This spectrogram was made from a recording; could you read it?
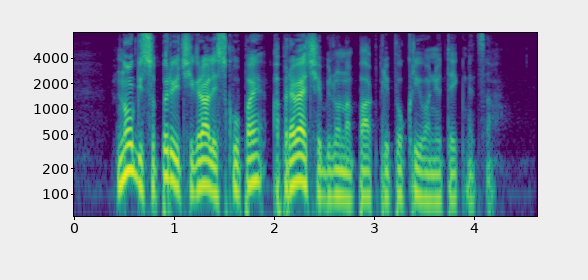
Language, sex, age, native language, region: Slovenian, male, 18-29, Slovenian, Carinthia region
